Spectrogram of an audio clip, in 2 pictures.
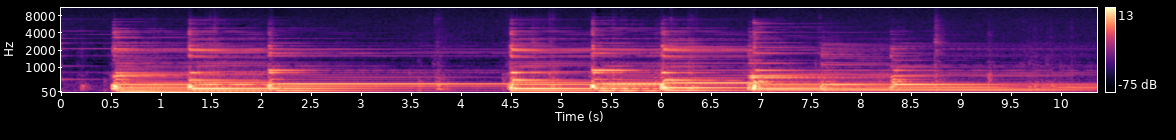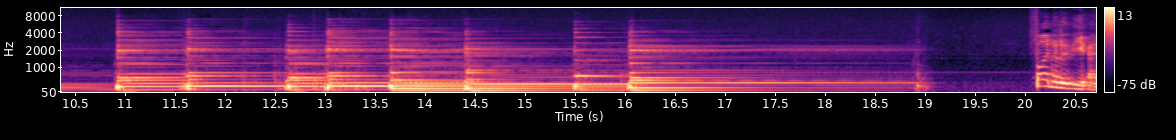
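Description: Piano keyboard playing a song, clear sustained chords with a melody over them in slow, separated phrases, loud and close, with a short pause near the end before one last chord.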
